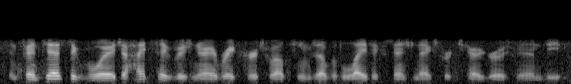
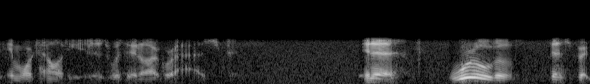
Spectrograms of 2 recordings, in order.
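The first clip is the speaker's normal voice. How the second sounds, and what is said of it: Dramatic radio announcer voice. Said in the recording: “that was Mr. Radio voice taking over there”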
